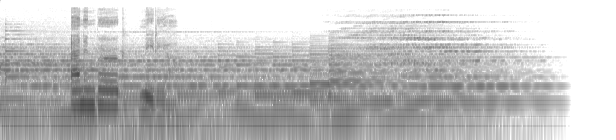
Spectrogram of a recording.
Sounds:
Music, Speech

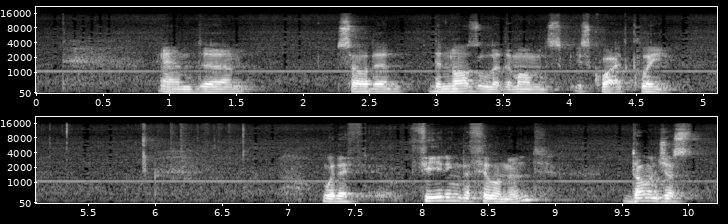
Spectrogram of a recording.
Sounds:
Speech

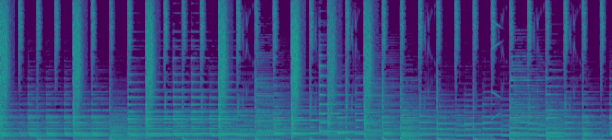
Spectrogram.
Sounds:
Music

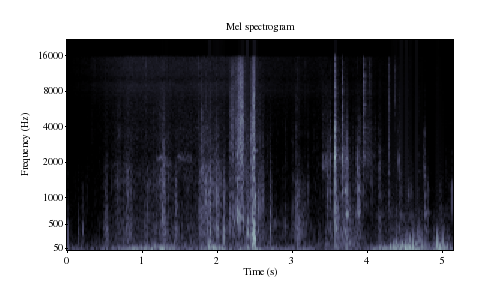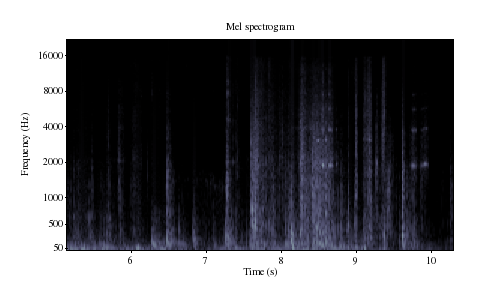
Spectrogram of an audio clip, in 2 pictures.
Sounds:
outside, urban or man-made

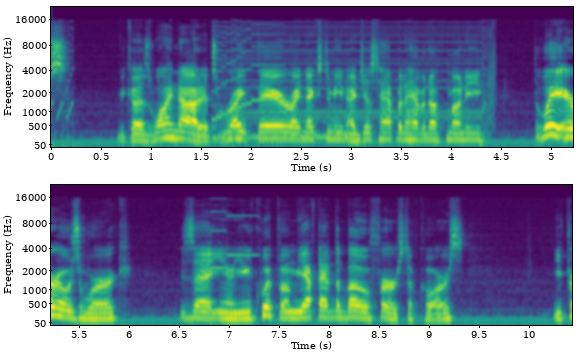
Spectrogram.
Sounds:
Speech

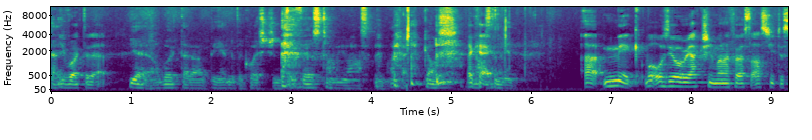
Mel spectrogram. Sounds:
Speech

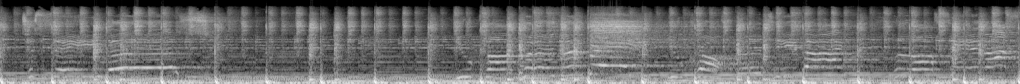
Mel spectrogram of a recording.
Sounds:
Music, Male singing

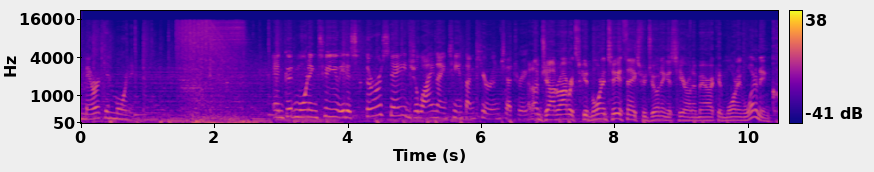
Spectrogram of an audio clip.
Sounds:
Speech, Music

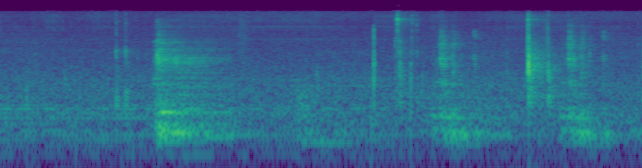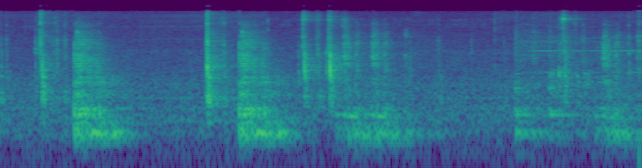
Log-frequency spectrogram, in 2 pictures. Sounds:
inside a small room, Typewriter

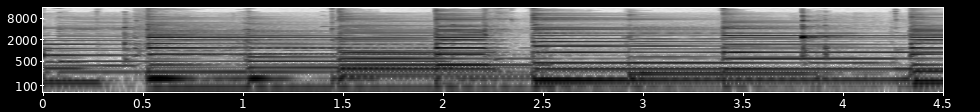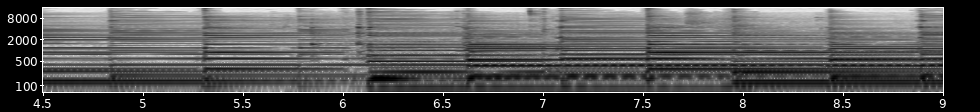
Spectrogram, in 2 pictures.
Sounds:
Plucked string instrument, Musical instrument, Guitar, Music, Acoustic guitar

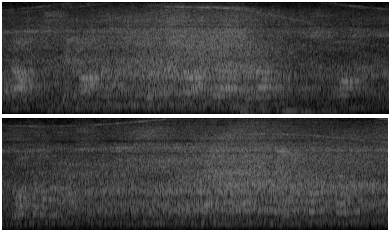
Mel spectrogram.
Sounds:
airplane flyby

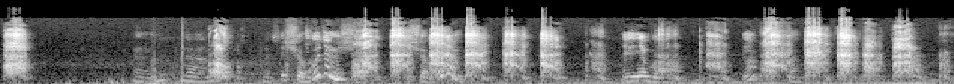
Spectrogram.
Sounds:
Bird, Speech, Crow

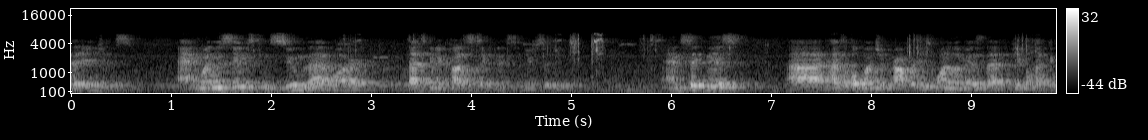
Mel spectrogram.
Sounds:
Speech, inside a large room or hall

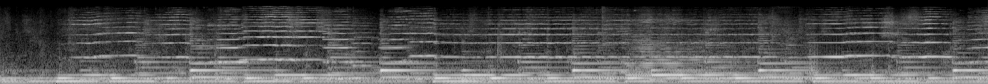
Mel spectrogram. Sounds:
Music, Lullaby

